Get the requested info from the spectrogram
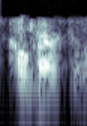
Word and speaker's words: Coverta: Is it Coverta? Is that how you pronounce it? Yes, Coverta, like Omerta Coverta.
